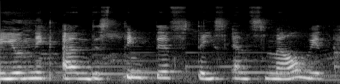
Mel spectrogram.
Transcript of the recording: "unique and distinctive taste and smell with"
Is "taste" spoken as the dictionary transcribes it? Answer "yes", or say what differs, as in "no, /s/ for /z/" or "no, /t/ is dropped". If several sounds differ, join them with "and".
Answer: yes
